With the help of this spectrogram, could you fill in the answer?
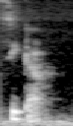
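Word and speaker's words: Cecco: I'm going to pronounce it Cicco. C-E-C-C-O, who cut his name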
